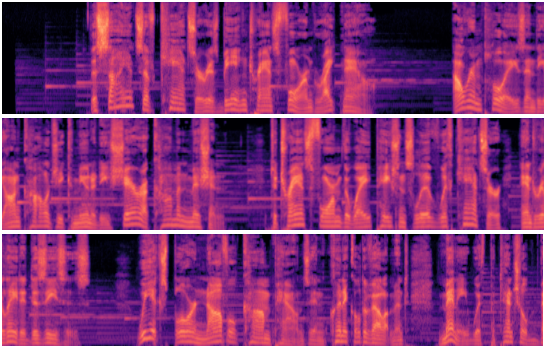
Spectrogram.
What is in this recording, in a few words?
Corporate Imaging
